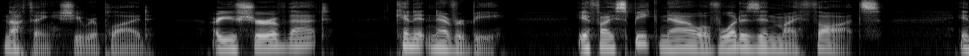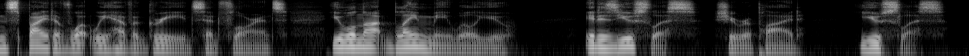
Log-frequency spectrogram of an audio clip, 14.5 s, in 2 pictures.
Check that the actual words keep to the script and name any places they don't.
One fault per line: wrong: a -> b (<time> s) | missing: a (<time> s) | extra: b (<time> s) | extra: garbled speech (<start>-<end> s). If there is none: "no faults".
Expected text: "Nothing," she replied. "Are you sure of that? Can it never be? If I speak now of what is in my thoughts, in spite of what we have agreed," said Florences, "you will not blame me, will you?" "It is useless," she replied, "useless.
wrong: Florences -> Florence (8.9 s)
